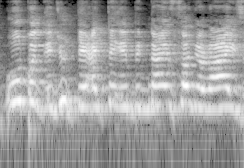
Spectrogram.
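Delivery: high, insistent mock sales pitch; persistent makeup seller. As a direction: imitate a seller who won't take no. Mimics persistent cosmetics seller.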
